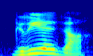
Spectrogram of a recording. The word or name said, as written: griega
